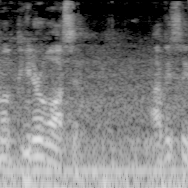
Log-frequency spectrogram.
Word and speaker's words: Lassen: Uh, I had a Dutch native pronounce the L sen spelling and uh, she said it exactly like we say Lawson today.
